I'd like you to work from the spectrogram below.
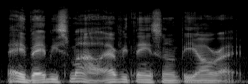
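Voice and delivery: lightly voiced flirt telling her to smile; smooth charmer. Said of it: "[name], it's your turn. Hit it".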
